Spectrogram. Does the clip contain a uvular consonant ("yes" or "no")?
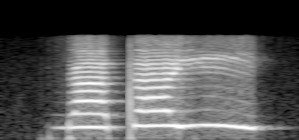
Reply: no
